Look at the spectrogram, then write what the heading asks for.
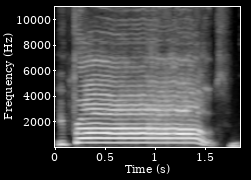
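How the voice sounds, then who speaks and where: A woman's voice: very high-pitched, very slow, pushed and bright. A woman co-hosting a live stream in casual, unscripted chat, blunt and slangy in how she talks.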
